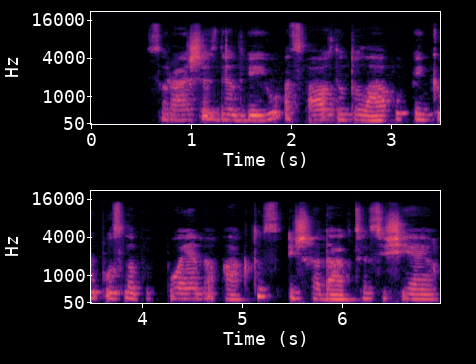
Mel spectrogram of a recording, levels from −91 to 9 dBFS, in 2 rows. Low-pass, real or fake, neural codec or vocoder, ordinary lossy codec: 14.4 kHz; fake; vocoder, 44.1 kHz, 128 mel bands, Pupu-Vocoder; AAC, 48 kbps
